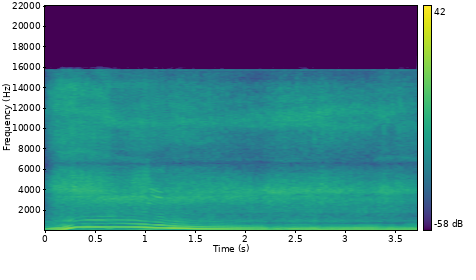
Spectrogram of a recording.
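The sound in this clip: Dirt bike engines revving as riders take off during practice. The buzzing motor climbs sharply in pitch at the start, then slowly drops and settles into a steady, droning hum.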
